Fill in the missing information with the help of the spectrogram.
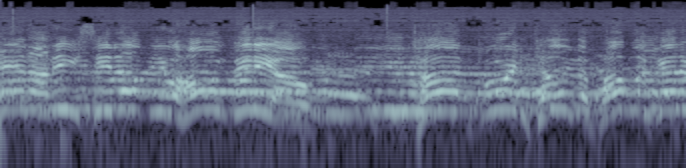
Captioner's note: crowd chatter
